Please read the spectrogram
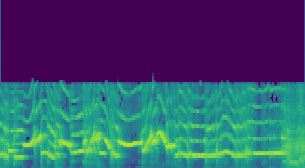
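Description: Live power electronics noise: loud, high squealing electronic tones that warble and glide up and down, chopped into stuttering bursts by repeated short cut-outs.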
